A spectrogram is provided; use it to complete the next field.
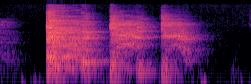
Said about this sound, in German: Man kann ja, Entschuldigung, ich muss nochmal husten.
